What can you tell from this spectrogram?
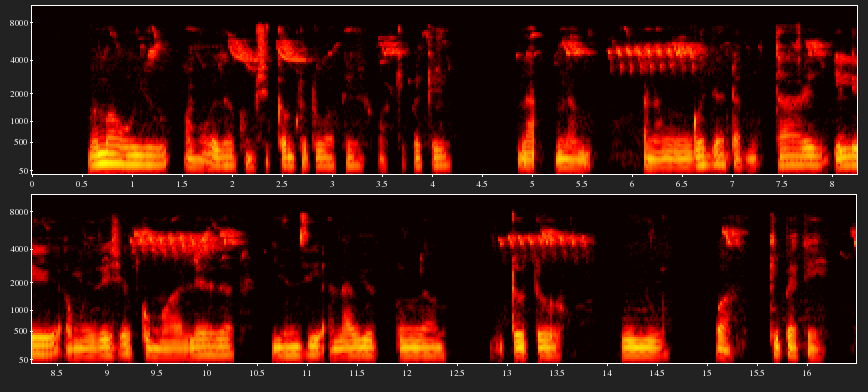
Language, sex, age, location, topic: Swahili, male, 25-35, Nakuru, health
